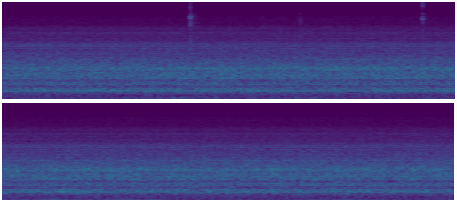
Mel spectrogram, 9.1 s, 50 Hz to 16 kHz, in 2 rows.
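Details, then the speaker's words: Ender 3 printing (SKR Mini E3 board, Noctua hotend and mainboard fans, stock PSU fan kicking in): soft, even whoosh of air with no rattle, ticking or bearing growl. Normal, quiet printing. "so the sound does increase a little during the printing process but it's still fairly quiet for the most part with ambient noise around you won't even notice it"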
